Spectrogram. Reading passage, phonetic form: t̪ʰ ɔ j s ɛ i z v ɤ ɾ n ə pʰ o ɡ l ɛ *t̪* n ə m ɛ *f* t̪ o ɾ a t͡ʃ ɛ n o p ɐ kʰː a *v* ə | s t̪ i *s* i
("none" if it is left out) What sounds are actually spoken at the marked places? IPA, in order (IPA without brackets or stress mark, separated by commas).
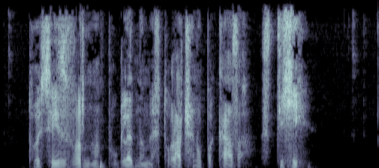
d̪, f, z, x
